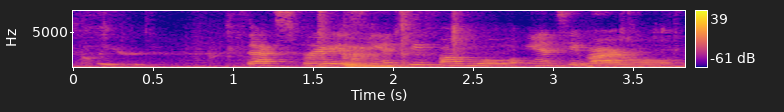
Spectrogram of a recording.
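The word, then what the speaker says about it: Xlear: But I put the clear nasal spray on here because that spray, it starts with an X, but it's pronounced clear.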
